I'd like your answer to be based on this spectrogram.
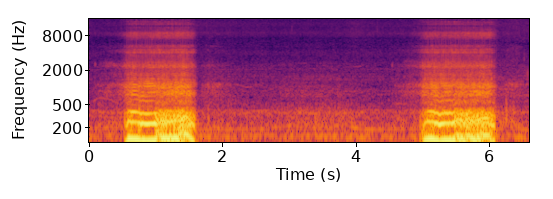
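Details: Snoring keeping another person awake, likened to a train: two loud, low, rattling snores about four seconds apart, quiet in between.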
